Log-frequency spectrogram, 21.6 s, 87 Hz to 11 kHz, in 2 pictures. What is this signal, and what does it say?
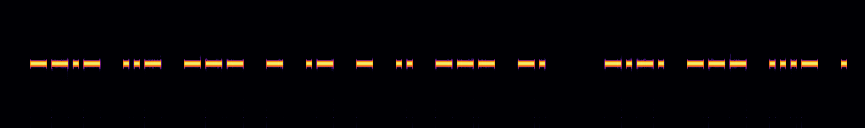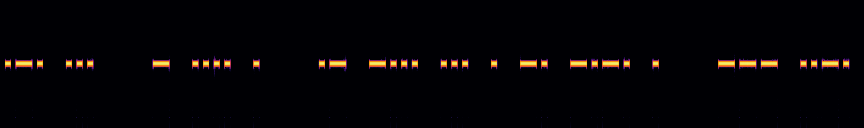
Morse code, heard as a keyed tone, about 18 wpm, spaced as for 15 wpm, 1000 Hz. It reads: QUOTATION COVERS THE ABSENCE OF
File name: 15wpm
